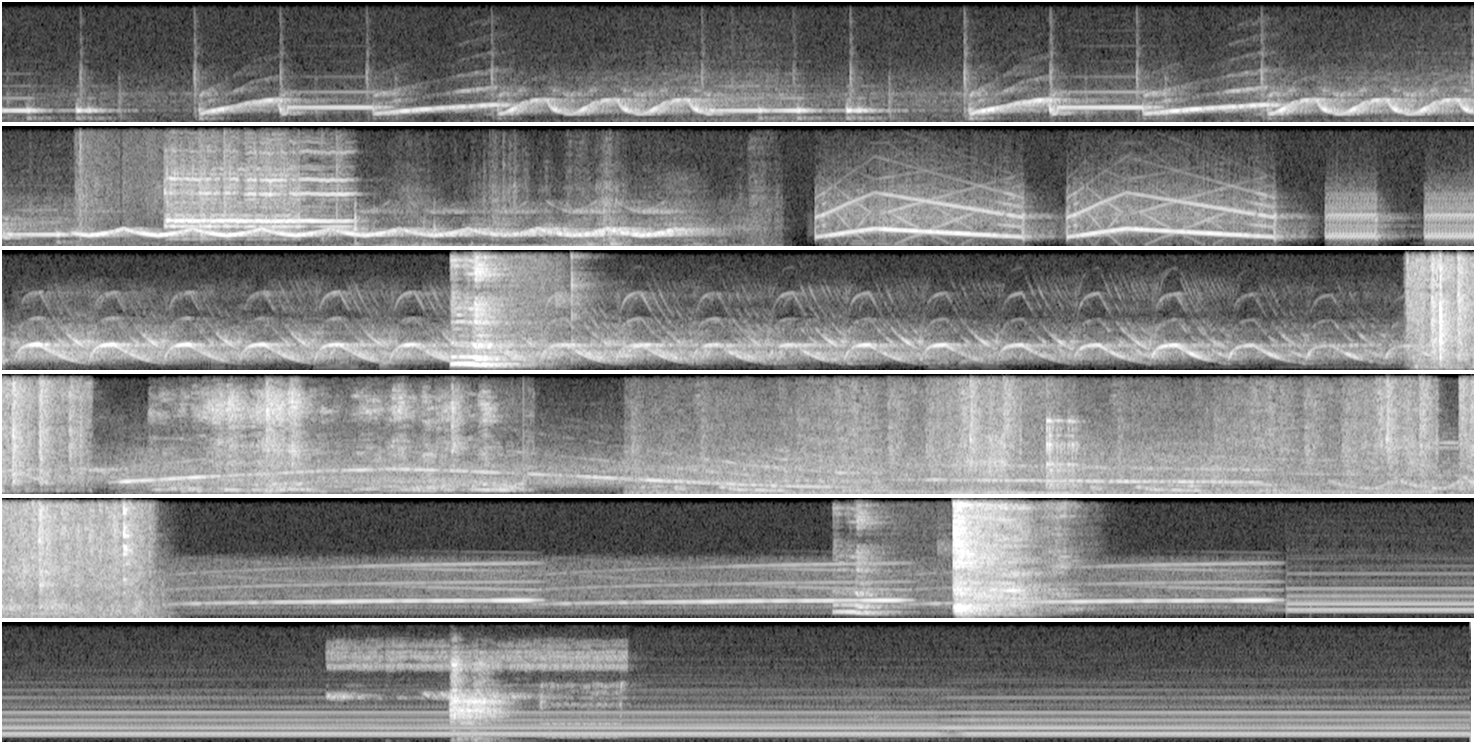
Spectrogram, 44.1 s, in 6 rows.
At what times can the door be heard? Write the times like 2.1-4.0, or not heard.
not heard.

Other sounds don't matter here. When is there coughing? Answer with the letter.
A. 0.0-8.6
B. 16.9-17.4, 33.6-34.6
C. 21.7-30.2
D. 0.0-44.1
B.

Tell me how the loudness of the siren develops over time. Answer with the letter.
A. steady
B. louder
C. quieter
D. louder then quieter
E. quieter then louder
C.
